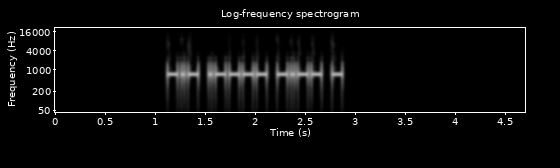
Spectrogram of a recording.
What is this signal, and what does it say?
Morse code, heard as a keyed tone, about 34 wpm, 700 Hz. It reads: K1YT
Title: Call Signs Repeated 3x - 35wpm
